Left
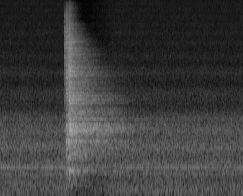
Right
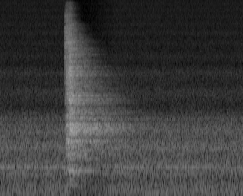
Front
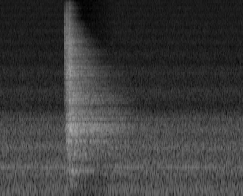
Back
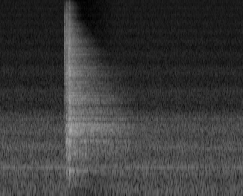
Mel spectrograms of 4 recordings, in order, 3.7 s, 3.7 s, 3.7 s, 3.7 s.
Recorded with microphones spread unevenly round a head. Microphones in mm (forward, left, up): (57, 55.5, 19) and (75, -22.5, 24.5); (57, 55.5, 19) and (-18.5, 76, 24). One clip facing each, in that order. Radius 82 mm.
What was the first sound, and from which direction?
A crack, 150° left.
